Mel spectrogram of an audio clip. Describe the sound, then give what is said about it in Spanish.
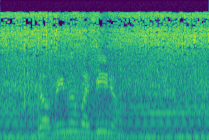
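A power tool cuts grass in the Sansomendi neighborhood of Vitoria with a steady, droning motor hum throughout, while a voice rises and falls over it. “Vitoria, aquí estamos cortando la hierba.”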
